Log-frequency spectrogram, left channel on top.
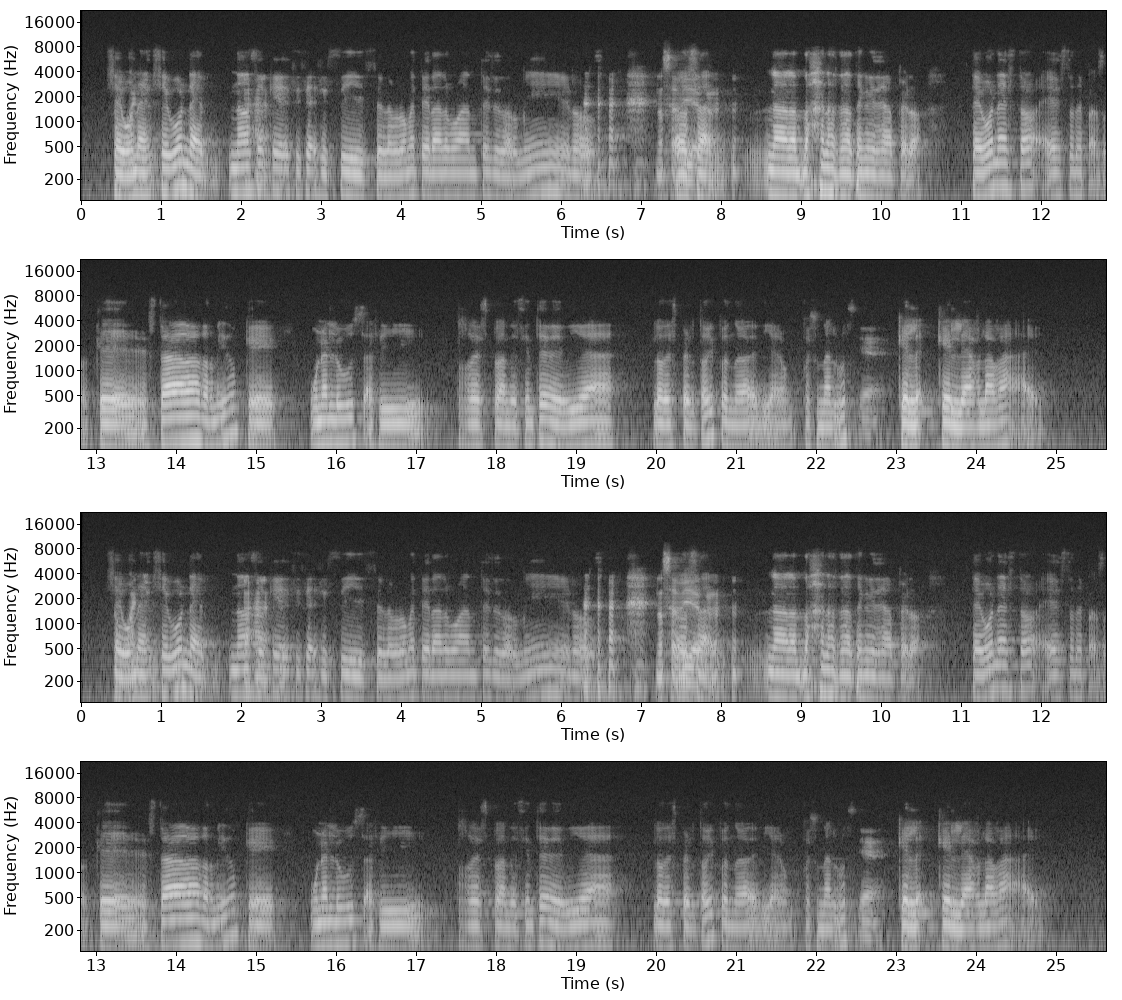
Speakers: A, on the left (about 75°); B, on the right (about 80°).
A: Según
B: No manches,
A: él, según
B: sí.
A: él, no
B: Ajá,
A: sé qué,
B: sí.
A: si se, si, si se logró meter algo antes de dormir o,
B: <laughs> No sabía,
A: o sea,
B: ¿no?
A: no, no, <laughs> no, no, no tengo idea, pero según esto, esto le pasó, que estaba dormido, que una luz así resplandeciente de día lo despertó y pues no era de día, era pues una luz
B: Ya.
A: que le, que le hablaba a él.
